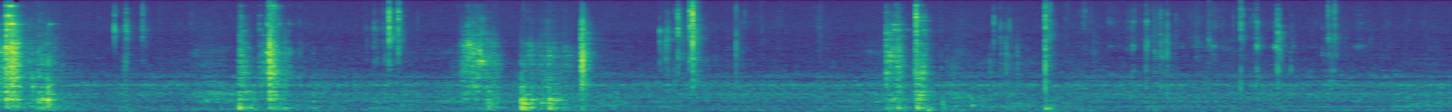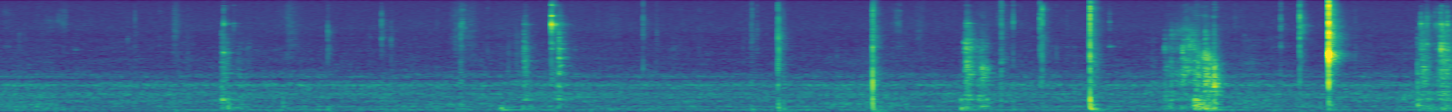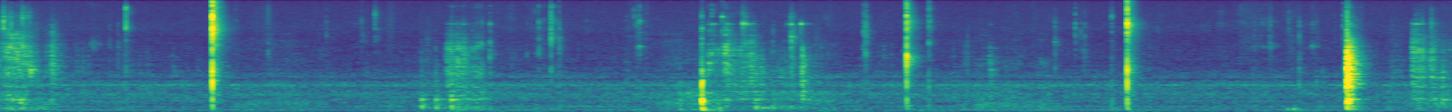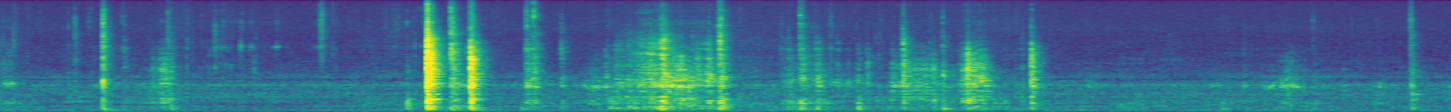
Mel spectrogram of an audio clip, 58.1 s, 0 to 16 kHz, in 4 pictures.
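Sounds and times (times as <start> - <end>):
plastic pieces clicking together: 6.6 - 7.4.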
